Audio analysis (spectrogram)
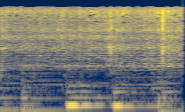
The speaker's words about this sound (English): I just kind of like gently push the mushrooms around so they all, most of them anyway, are touching the bottom of the pan.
